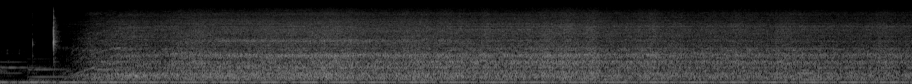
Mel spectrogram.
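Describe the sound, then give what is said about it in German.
A hair dryer blows steadily on a cat's fur, a continuous airy whoosh over a low hum. It starts with a brief click and then holds an even, loud level with no voices. “Jetzt drehen wir dich auf links und föhnen dein Fell.”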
